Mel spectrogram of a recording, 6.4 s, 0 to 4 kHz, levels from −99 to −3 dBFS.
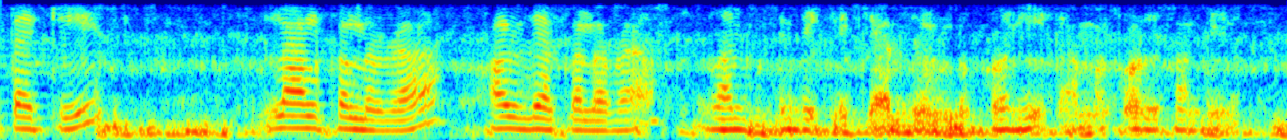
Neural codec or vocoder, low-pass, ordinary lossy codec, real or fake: codec, 16 kHz, 8 kbps, FunCodec, trained on LibriTTS, 25 frames a second; 3.6 kHz; none; fake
